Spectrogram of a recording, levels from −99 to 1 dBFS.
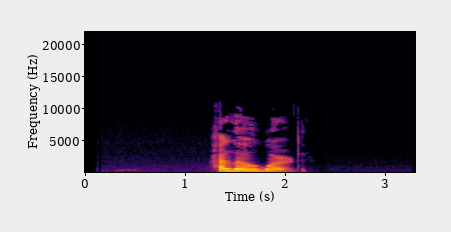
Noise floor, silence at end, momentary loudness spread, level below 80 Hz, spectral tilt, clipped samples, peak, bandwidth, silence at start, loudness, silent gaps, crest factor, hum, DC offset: -83 dBFS; 1.3 s; 8 LU; -84 dBFS; -5 dB/octave; under 0.1%; -2 dBFS; 9 kHz; 1.3 s; -19 LUFS; none; 22 dB; none; under 0.1%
